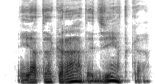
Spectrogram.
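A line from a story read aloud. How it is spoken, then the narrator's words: Purring. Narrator (Russian): промурлыкала она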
